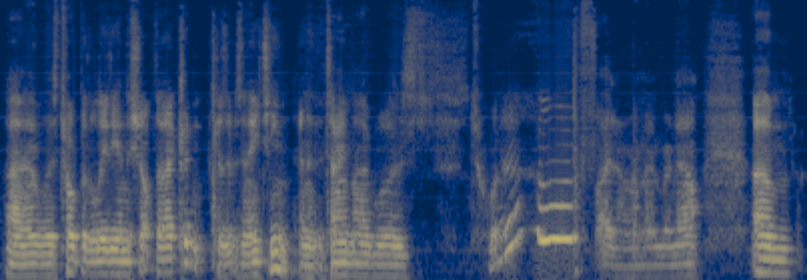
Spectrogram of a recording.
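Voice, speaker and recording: A man's voice: fairly low pitch, wildly swooping pitch, moderate pace, hardly any pauses, a little mellow, low-quality recording. A man co-hosting a podcast, telling stories and musing in casual chat with light laughs. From Scotland. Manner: thoughtful, storytelling, light laughs. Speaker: podcast co-host.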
